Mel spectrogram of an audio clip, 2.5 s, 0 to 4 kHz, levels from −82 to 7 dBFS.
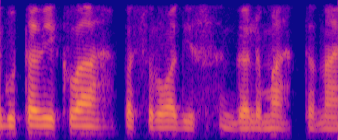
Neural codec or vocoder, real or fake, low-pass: none; real; 3.6 kHz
